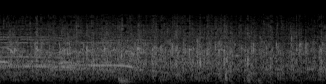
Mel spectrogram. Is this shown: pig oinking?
no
